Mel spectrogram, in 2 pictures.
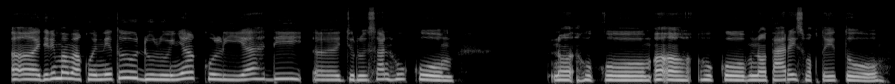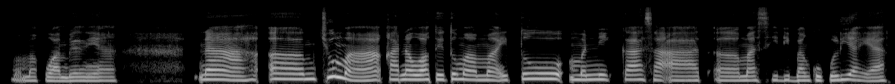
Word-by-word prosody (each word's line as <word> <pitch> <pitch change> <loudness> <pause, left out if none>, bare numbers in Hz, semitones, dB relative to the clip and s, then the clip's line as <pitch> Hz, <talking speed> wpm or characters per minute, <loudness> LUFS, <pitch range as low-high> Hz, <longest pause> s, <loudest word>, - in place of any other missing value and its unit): heeh, 230 0 +2
jadi 230 +4 0
mama 275 -3 +3
aku 230 0 -1
ini 230 +2 +2
tuh 295 0 0
dulunya 230 +5 +1
kuliah 235 0 -2
di, 250 +1 -3
eee, 210 -1 -2
jurusan 210 +4 -2
hukum. 210 -5 +1 1.0
No 205 0 +3
hukum, 195 0 +2
heeh, 205 -3 +3
hukum 205 -1 +1
notaris 200 +2 0
waktu 190 0 -5
itu, 175 -4 0 0.2
mamaku 175 0 -6
ambilnya. 170 +1 -2 0.8
Nah, 215 -3 +2
mmm, 250 0 +2
cuma 210 - +3
karena 225 0 +1
waktu 225 -1 +2
itu 245 - +2
mama 205 -4 +1
itu 255 +3 +2
menikah 220 0 -1
saat, 190 -3 -3
eee, 185 -1 -3
masih 190 +1 -4
di 195 -1 -5
bangku 185 0 -2
kuliah 205 +3 0
ya. 165 -2 -3
210 Hz, 125 wpm, -25 LUFS, 195-230 Hz, 1.0 s, mama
